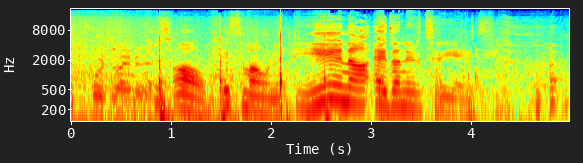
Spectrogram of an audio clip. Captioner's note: laughs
